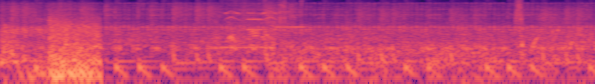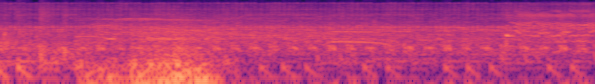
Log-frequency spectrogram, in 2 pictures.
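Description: Upbeat cartoon-style music plays steadily.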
